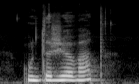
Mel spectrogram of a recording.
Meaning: to maintain
- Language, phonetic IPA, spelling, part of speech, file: Czech, [ˈudr̩ʒovat], udržovat, verb, Cs-udržovat.ogg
